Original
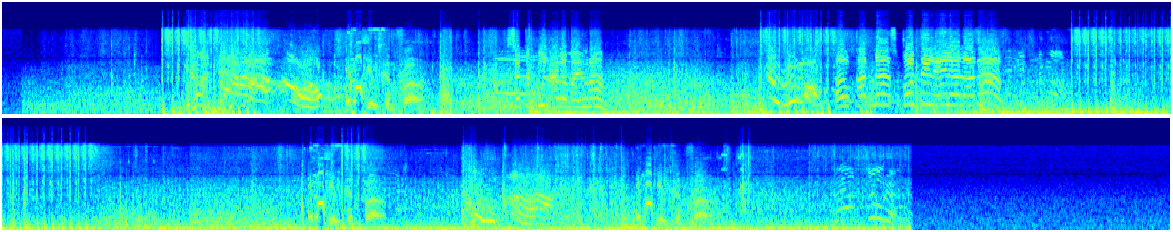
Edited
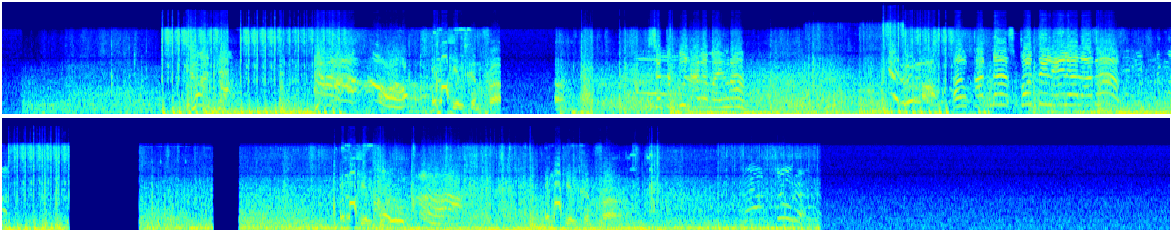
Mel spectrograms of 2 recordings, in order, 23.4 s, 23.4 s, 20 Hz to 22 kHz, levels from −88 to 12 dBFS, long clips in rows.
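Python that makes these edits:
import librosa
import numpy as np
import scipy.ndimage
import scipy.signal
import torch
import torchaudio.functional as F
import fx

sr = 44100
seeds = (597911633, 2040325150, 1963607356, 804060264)

y = fx.edit(x, sr, fx.insert_room_tone(at_s=4.13, length_s=0.55),
    fx.speed_span(start_s=6.61, length_s=1.24, speed=1.23),
    fx.move(start_s=10.58, length_s=0.86, to_s=2.27),
    fx.silence(start_s=12.05, length_s=0.7),
    fx.silence(start_s=13.49, length_s=0.26),
    fx.cut(start_s=15.09, length_s=1.23), tone=tone)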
